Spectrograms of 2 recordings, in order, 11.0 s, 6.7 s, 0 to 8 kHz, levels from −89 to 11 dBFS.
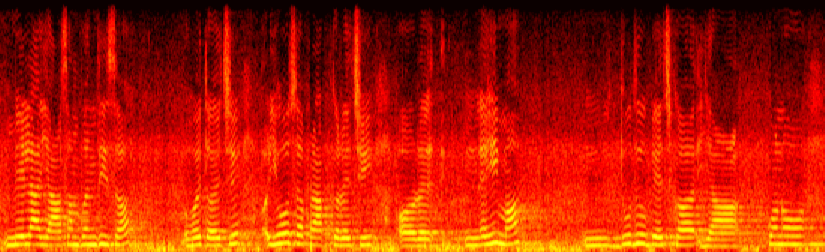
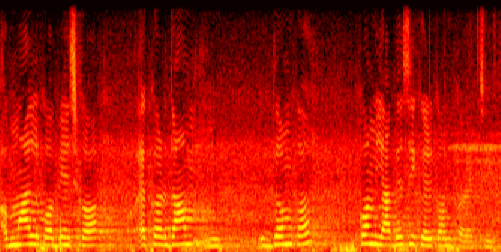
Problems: constant background noise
